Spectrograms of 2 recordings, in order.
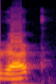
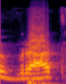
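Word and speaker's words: wrath: फिर डब्ल्यू जैसे रैथ, हम इसमें व्रैथ नहीं बोलते हैं, हम आर से शुरू करते हैं प्रोनाउंसिएशन, रैथ, और डब्ल्यू होता है साइलेंट।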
